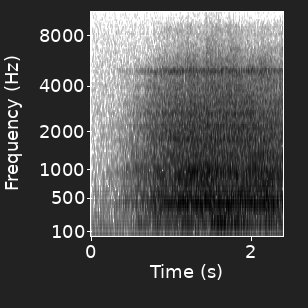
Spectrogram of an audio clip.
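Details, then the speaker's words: Harsh rushing roar holding steady with a faint ringing note on top: chatter from a badly fitted machine bearing, where a tight, properly fitted bearing would virtually eliminate the vibration. "you can hear what a badly fitted bearing sounds like [Music] and you can see the record result this is known as chatter"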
